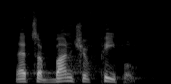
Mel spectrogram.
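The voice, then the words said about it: Southern US accent. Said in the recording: “in my great, marvelous, wonderful southern dialect?”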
